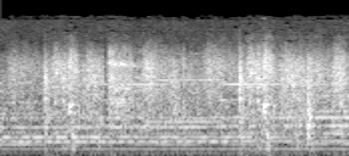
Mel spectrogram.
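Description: Soft background score of sustained, held chords, with a few light knocks and rustles from cardboard boxes being carried.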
